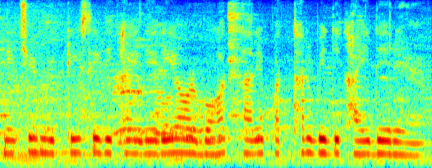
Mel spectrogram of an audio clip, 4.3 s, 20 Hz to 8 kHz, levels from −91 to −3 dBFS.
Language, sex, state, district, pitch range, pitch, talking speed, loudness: Hindi, female, Rajasthan, Bikaner, 190-205 Hz, 200 Hz, 220 wpm, -16 LUFS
